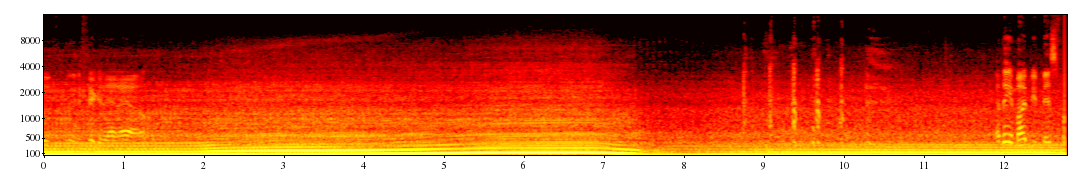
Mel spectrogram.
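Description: Turbocharged Dodge Daytona engine, converted from throttle-body injection, revving up under acceleration with a loud climbing drone that cuts off abruptly on lift-off, then idling rumble with faint clatters.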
